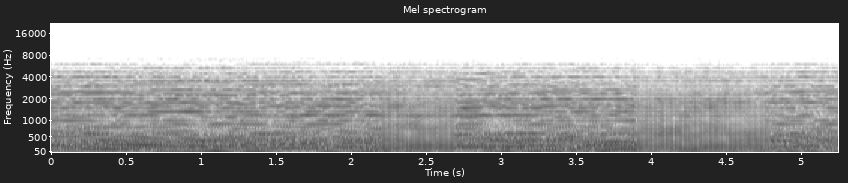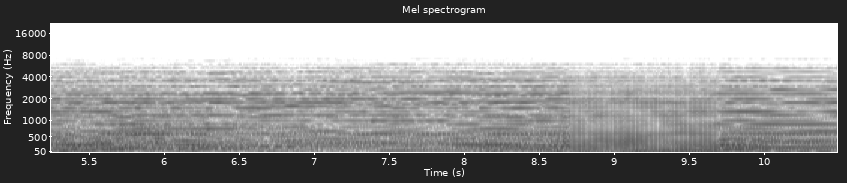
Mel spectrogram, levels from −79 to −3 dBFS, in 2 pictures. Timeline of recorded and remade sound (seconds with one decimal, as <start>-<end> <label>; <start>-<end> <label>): 0.0-2.2 recorded; 2.2-2.7 remade; 2.7-3.9 recorded; 3.9-4.8 remade; 4.8-8.7 recorded; 8.7-9.7 remade; 9.7-10.5 recorded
